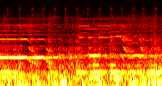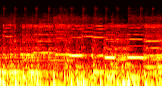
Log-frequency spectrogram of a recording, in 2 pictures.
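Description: Live rock band playing loudly: an electric guitar carries sustained notes and several short downward slides over bass guitar and drums.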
